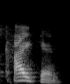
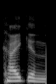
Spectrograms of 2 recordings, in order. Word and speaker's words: Khaykin: you you added that kiken there as a political statement in what's happening right now don't pretend that's not what you did no I'm just kidding uh it's it's a silent k yeah so anybody would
